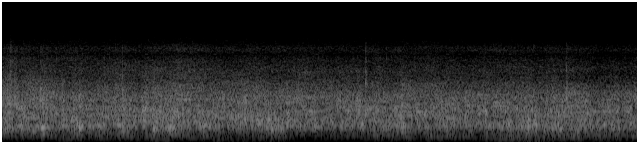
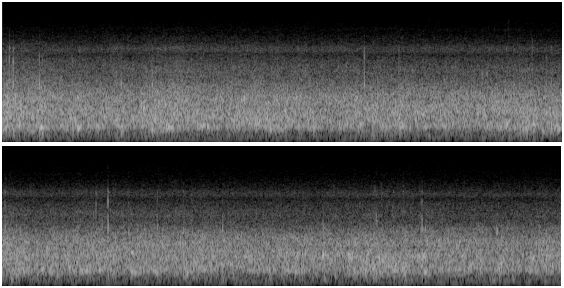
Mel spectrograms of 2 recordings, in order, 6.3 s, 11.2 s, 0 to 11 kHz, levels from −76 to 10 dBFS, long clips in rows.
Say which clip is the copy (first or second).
first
